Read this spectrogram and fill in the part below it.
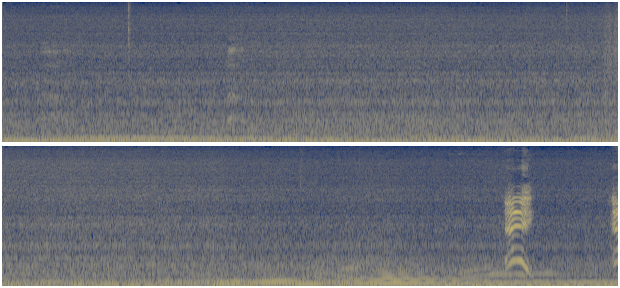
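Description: An Alfa Romeo Giulia drives along on a commute home, its engine and road noise a steady low rumble heard from inside the cabin with windows up, with a brief rising shift near the end.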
